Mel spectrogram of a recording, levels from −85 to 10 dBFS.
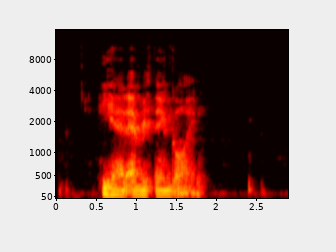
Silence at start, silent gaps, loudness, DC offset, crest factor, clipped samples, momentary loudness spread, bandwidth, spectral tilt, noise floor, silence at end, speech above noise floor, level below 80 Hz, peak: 0.05 s; none; -24 LUFS; under 0.1%; 18 dB; under 0.1%; 14 LU; 11 kHz; -7.5 dB/octave; -56 dBFS; 0.45 s; 33 dB; -42 dBFS; -10 dBFS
